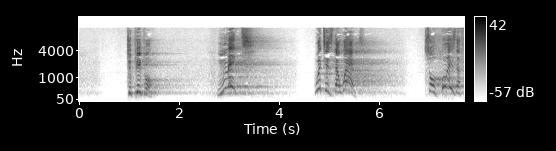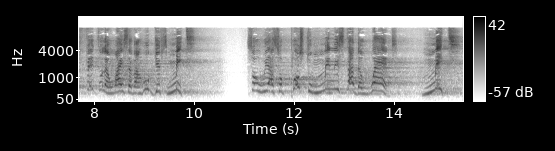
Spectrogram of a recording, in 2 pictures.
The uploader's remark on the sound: Preached at Holy Hill Chapel, Accra.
